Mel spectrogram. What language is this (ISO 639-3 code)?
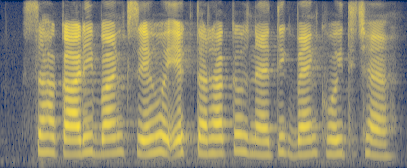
mai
